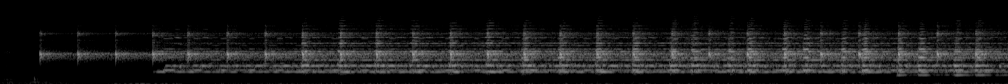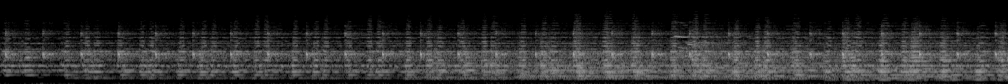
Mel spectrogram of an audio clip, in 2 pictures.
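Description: Bright, driving orchestral music by an American composer, written for a very fast machine, with a steady rapid pulse; high repeated notes start alone, then lower instruments join in layers so it grows fuller and denser. No one speaks.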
